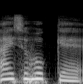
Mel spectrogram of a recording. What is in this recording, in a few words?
"aisuhokkee", Japanese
